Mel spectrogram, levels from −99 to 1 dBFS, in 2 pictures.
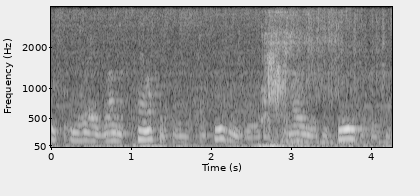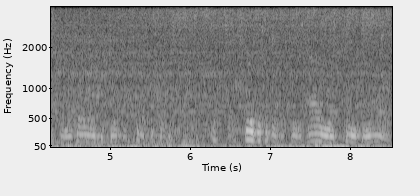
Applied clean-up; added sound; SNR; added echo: none; Bathtub (filling or washing) / Water; 1 dB; reverberation time 0.7 s.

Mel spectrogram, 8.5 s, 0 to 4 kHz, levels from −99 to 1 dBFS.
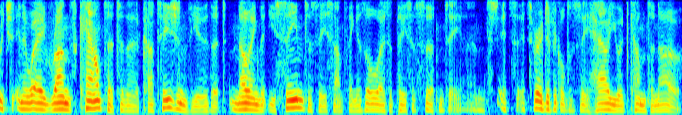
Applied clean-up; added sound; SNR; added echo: none; none; none; none.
